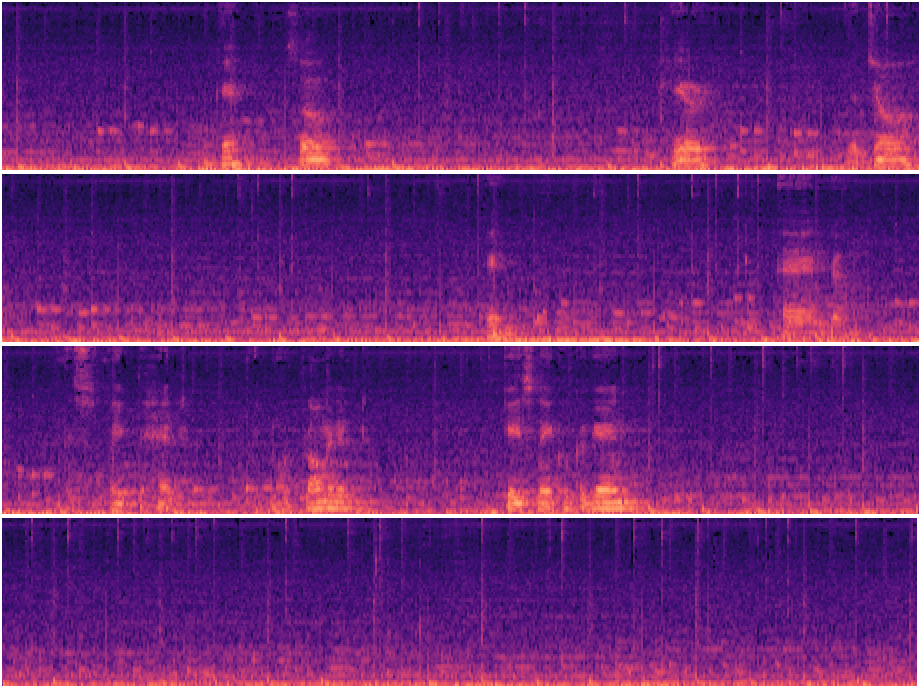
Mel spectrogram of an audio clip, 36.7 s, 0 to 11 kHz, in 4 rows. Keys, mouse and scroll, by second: 2.4-4.0 scroll down 3, 2.6 middle click, 4.4 shift+middle click, 4.8 scroll up 2, 5.0 middle click, 5.5-6.2 scroll up 2, 6.2 click, 8.0 middle click, 8.8 click, 11.8 middle click, 12.8 click, 13.8-14.1 scroll down 3, 14.0 middle click, 15.3-15.7 scroll down 2, 15.6 middle click, 16.3 shift+middle click, 16.8 middle click, 19.3 KP_3, 19.6-20.0 scroll up 2, 23.0 k, 23.8 f, 25.5 click, 26.4 click, 27.8 click, 28.7 click, 29.6 middle click, 31.0 click, 31.5 middle click, 33.2 click, 34.2 click, 34.6 middle click, 35.2 shift+middle click, 35.5 scroll up 2, 36.1 click.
